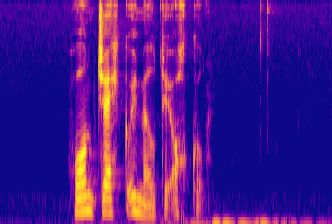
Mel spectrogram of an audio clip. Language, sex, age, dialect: Faroese, female, 36-60, Norðuroyggjar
